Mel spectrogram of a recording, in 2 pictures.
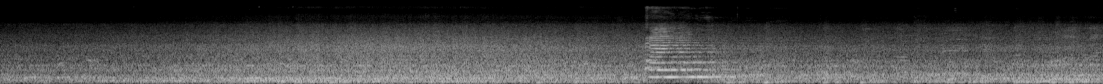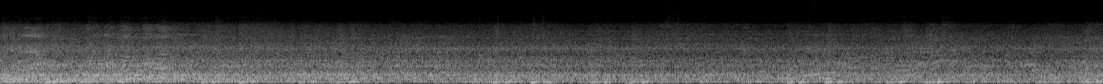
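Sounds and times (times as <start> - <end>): train coaches rumbling past: 0.0 - 22.0
train horn blast: 6.4 - 7.5.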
